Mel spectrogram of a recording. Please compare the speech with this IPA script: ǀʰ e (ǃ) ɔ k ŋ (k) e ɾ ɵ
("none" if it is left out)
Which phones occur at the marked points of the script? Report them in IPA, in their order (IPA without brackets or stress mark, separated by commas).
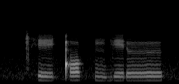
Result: ǃ, ɡ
